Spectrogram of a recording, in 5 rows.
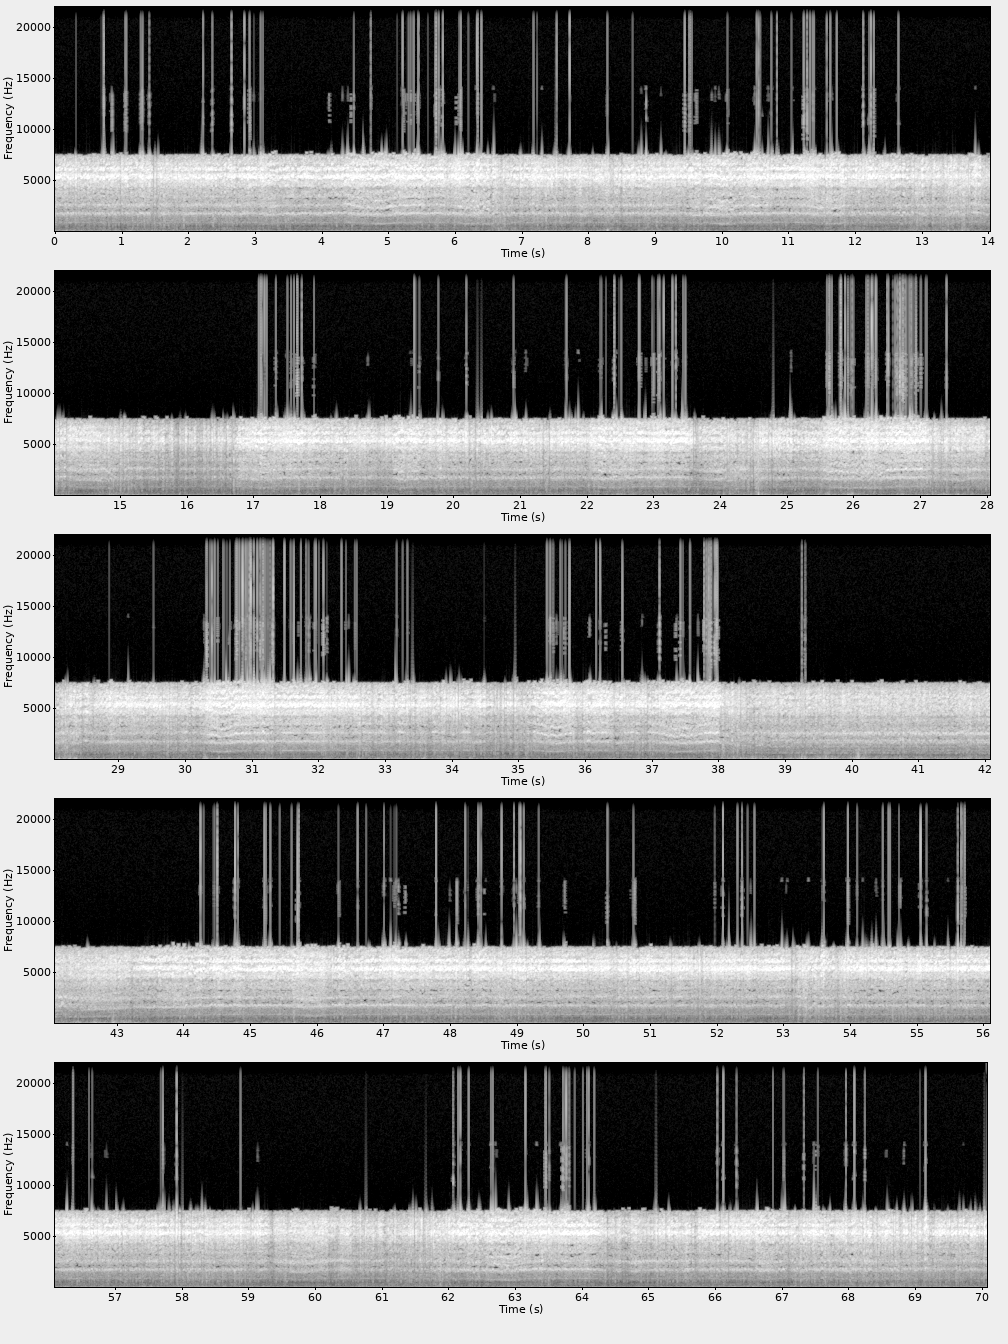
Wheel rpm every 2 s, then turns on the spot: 230, 230, 230, 220, 240, 230, 230, 230, 220, 230, 230, 230, 220, 220, 230, 230, 230, 240, 230, 200, 200, 200, 220, 230, 230, 230, 230, 230, 240, 230, 230, 220, 220, 230, 230.
none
